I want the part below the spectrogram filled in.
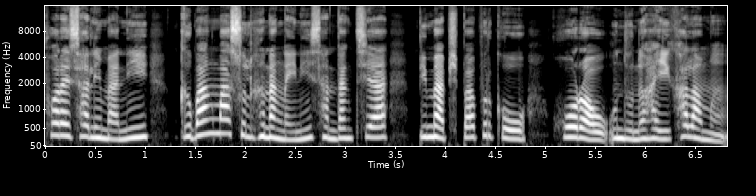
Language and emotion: Bodo, fearful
